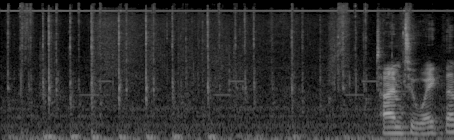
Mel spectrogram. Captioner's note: keys clicking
